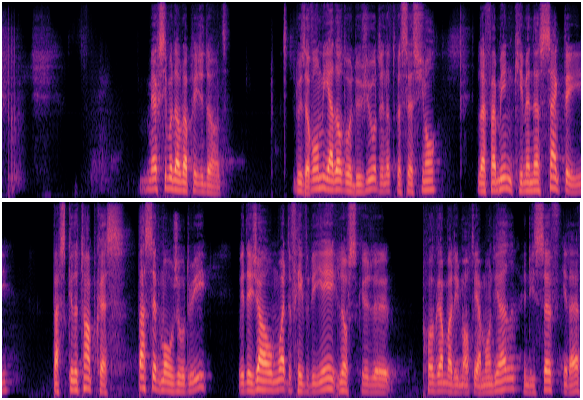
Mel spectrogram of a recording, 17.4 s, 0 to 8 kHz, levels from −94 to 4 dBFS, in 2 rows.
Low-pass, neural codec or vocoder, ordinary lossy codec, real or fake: none; codec, 16 kHz, 0.5 kbps, X-Codec, HuBERT features, trained on LibriSpeech; none; fake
